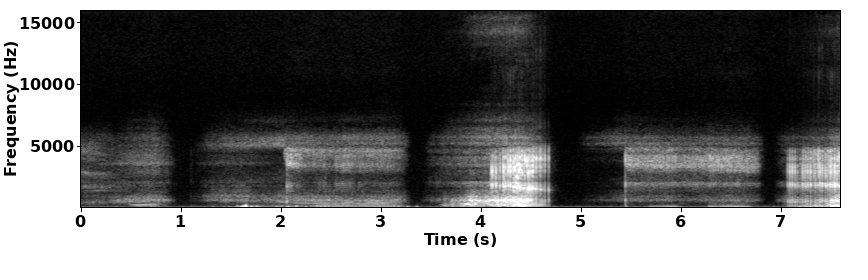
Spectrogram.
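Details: Loud, harsh snoring with whistling, rattling breaths in and out and brief pauses between them; heavy snoring.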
